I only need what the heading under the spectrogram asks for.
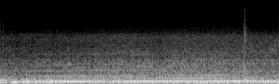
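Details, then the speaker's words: Honda Civic four-cylinder after installing a cheap eBay cat-back exhaust, driving in cold weather: deep steady drone with a mild burble, no pops or bangs; normal exhaust note. "Yeah, it's really neat. So it kind of had some burbles in there. No like pops and bangs or anything like that, but I think I got a burble in there too."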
